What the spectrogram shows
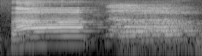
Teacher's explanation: صرف زبان اوپر والے دانتوں سے لگانا ہے اور نچلے والے دانتوں کا بالکل لگنے نہیں دینا ہے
